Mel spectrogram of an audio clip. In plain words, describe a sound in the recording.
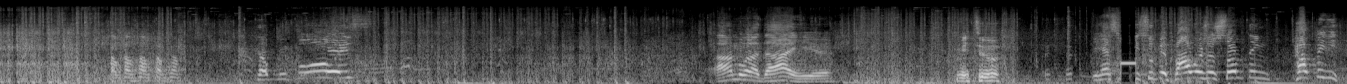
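A young man talks animatedly into a headset microphone.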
